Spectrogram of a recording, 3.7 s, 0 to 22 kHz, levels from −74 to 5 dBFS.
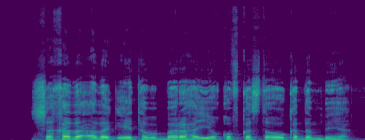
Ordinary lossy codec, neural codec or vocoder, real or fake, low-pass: none; none; real; none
